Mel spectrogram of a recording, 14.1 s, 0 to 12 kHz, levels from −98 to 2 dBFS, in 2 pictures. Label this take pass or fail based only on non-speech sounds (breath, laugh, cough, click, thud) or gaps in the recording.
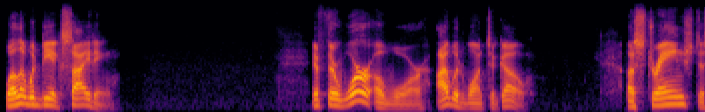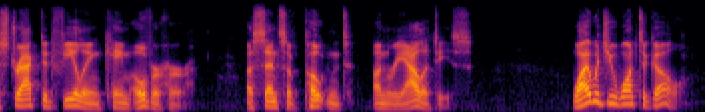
pass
